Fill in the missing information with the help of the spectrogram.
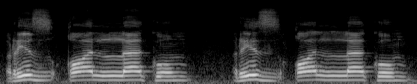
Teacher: kalau ini dia tidak dibaca dengung. Karena dia hanya lebur saja, maka tidak perlu juga ditahan. Rizqan lakum.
